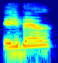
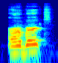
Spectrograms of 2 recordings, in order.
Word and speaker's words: Herbert: 19th it is Lucas I've heard it pronounced Abear but Herbert Herbert it's come on man that James Kirk knows what that is but that's minus - 8 132.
